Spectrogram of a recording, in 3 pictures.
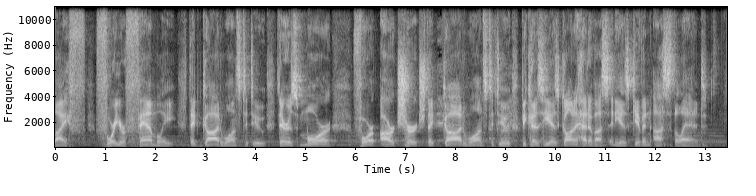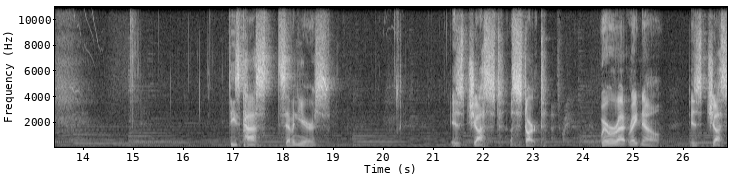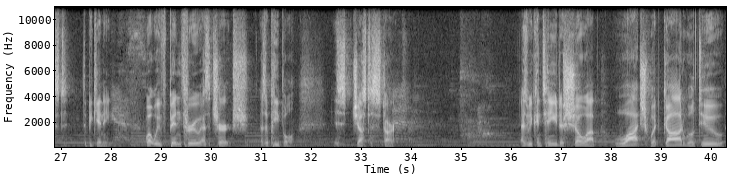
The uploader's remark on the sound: Broadcasted live from The Father's House, Calgary, AB.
